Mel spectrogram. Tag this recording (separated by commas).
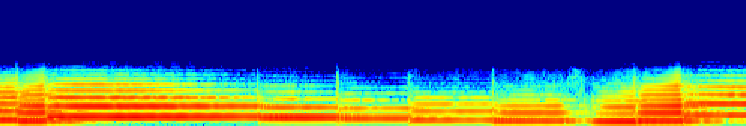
Brass instrument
